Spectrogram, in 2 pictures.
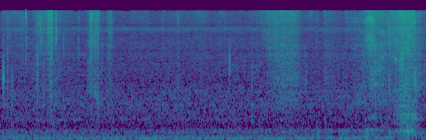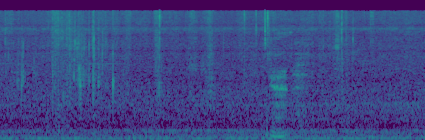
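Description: Faint rustling and crackling of hands handling succulent stems and pressing potting soil in a pot, with a few slightly louder rustles about three and four seconds in, over a steady low hum.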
